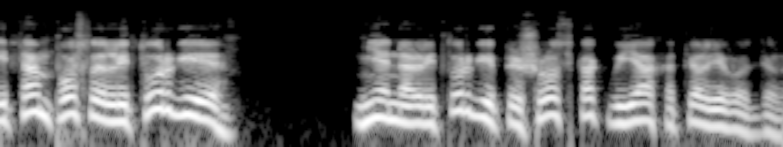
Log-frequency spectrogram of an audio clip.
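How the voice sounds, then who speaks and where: A man speaks at a fairly slow pace in a fairly high pitch. His pitch swings very widely. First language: Serbian (speaking Russian). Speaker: sculptor and professor. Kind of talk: radio interview. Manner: halting.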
